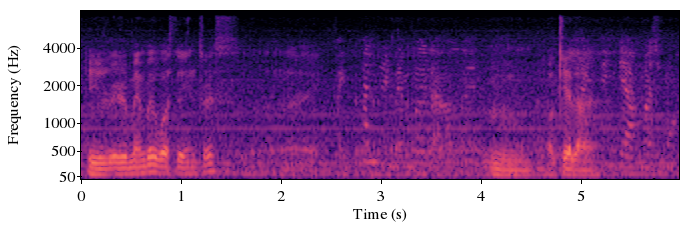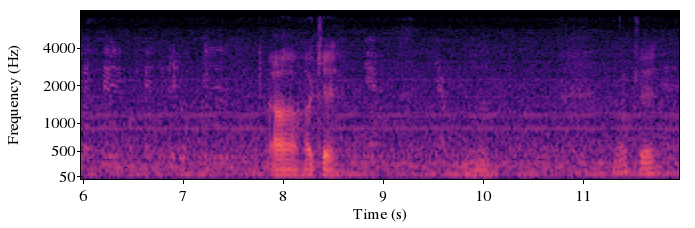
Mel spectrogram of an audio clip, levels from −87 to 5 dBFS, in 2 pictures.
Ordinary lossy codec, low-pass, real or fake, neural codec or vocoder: none; 7.2 kHz; real; none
